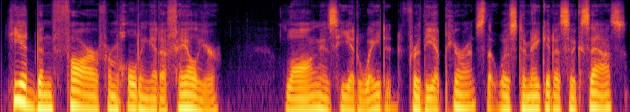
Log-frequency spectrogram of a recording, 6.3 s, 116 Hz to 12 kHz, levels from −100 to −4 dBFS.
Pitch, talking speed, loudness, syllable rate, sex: 115 Hz, 220 wpm, -18 LUFS, 5.7 syllables/s, male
